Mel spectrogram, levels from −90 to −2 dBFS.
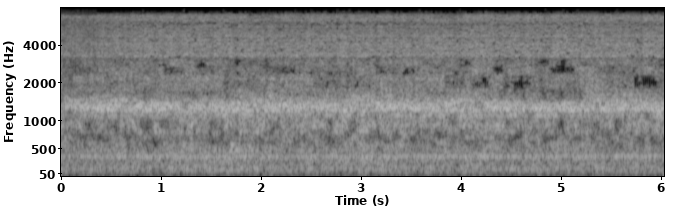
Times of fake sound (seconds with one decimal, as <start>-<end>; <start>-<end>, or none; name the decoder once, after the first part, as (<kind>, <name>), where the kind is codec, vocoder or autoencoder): none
